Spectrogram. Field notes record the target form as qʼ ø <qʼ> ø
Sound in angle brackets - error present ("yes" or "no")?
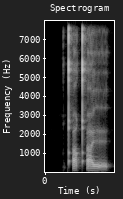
no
